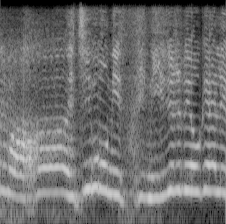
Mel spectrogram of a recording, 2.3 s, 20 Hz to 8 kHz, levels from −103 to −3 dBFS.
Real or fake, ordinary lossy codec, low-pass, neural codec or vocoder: fake; Opus, 64 kbps; 7.2 kHz; codec, 16 kHz in and 24 kHz out, 0.4 kbps, LongCat-Audio-Codec, fine tuned four codebook decoder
